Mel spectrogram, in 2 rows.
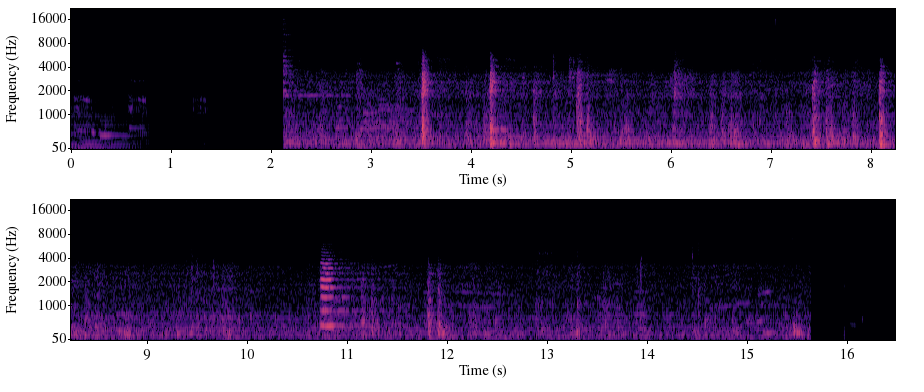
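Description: Passenger train 22420 arriving at Moradabad Junction: a long rolling rumble of wagons passing, with clanks and short horn toots, and people talking nearby on the platform, preceded by a quiet gap.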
